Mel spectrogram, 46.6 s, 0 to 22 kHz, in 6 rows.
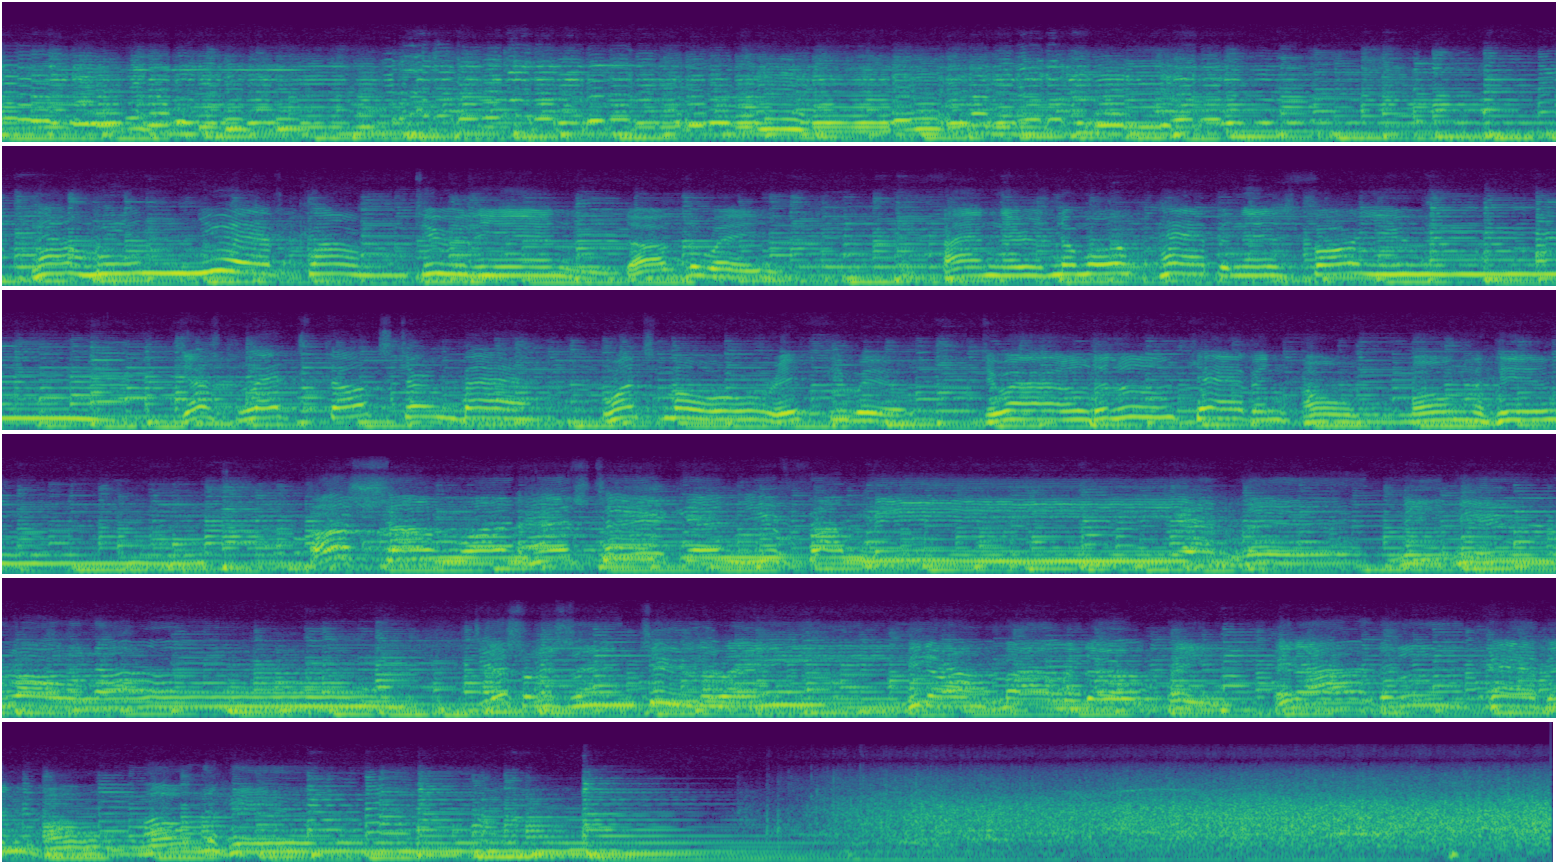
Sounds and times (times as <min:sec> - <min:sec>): Bluegrass: 0:00.0 - 0:46.6.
